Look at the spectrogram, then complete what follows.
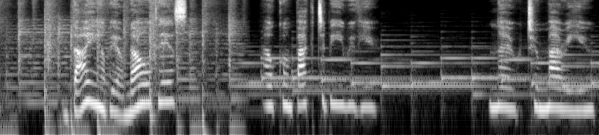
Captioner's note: american Accent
